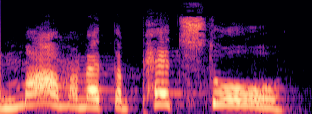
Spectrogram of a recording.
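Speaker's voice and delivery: put-on high little boy's voice calling back; lost boy telling mum where he is; child answering. Child telling mum he's at the pet store, high-voiced. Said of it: "And you say".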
